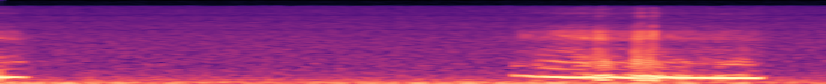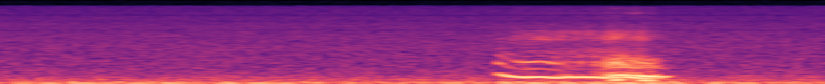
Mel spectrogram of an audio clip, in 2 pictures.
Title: Cat snoring...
